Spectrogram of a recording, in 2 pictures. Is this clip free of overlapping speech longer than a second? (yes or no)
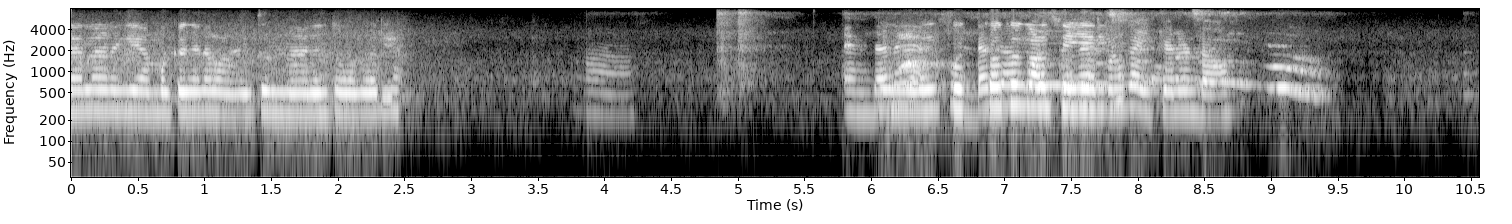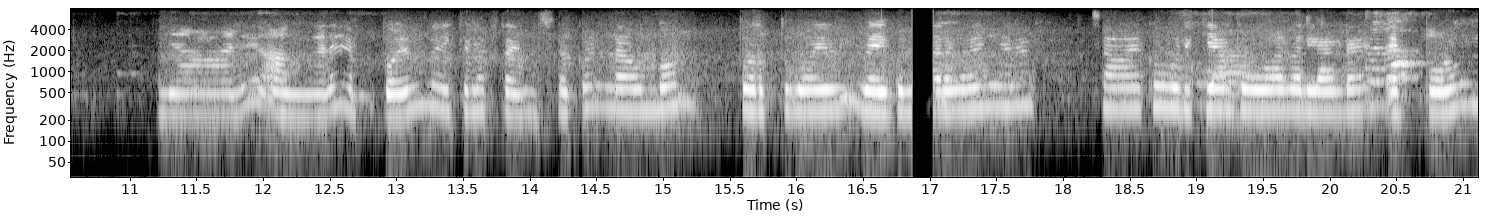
no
